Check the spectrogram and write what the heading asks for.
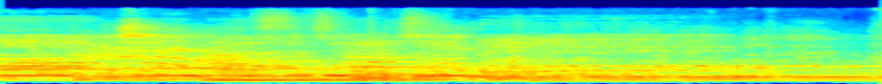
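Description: Church choir singing a slow hymn, the voices holding long sustained notes.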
